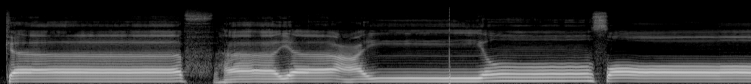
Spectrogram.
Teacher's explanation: حرف عين ينطق على ثلاثه احرف اوسطها حرف لين ويمد بمقدار اربع او ست حركات من طريق الشاطبيه ويلحق بمد اللين وذلك في كاف ها يا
